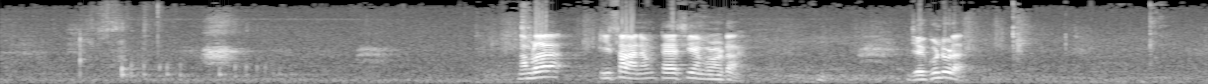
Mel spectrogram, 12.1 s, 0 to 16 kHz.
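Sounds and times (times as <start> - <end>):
wooden spatula scraping steel pan: 0.8 - 2.9
crow cawing: 1.9 - 2.8, 3.6 - 4.0, 8.6 - 9.0.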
